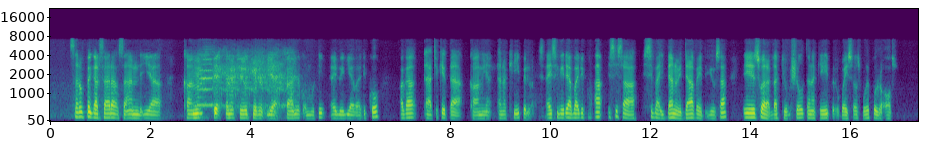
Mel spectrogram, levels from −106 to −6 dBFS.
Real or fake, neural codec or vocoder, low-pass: fake; codec, 16 kHz, 1.1 kbps, Voila-Tokenizer; 7.2 kHz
